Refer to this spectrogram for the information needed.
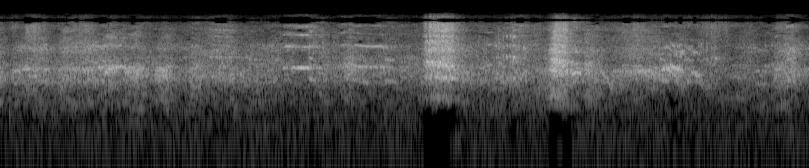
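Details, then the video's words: Parrots at Point Loma outdoors in the morning: a continuous, noisy racket of many screeching calls overlapping, with two louder harsh bursts standing out midway. "Noisy Point Loma Parrots"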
